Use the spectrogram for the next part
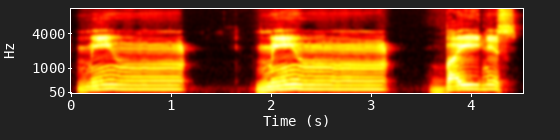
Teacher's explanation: نون کو میم کے اندر بدلا تو میم کی آواز یہاں پر چھپا کر پڑھیں گے، اور ہونٹوں کو تو آپس میں ملائیں گے لیکن نرمی کے ساتھ پڑھیں گے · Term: اقلاب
